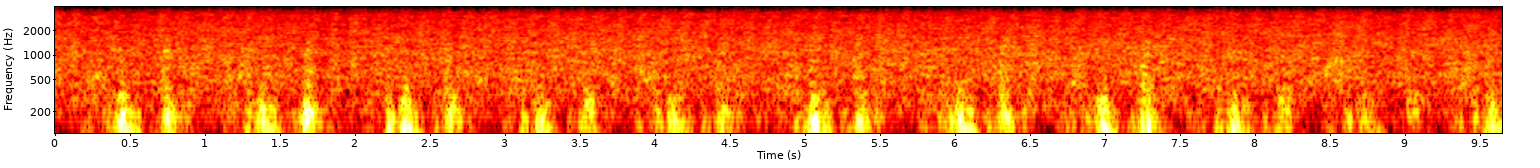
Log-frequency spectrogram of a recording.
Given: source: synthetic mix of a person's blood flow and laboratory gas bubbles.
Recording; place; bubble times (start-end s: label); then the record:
Doppler ultrasound of blood flow; precordium
no bubbles
From the record:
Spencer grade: 0 (complete lack of bubble signals)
